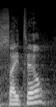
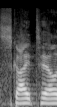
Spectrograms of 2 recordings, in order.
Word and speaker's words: Scytale: co-founders of a company called site tail not sky tail and knots Attali there's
